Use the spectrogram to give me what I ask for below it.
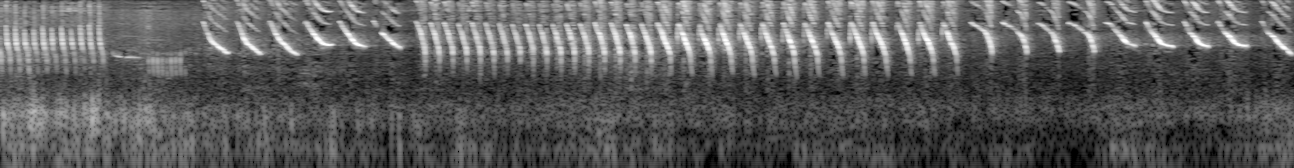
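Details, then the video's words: Training song with a tight roll and neat bursts: a buzzy rattle and short flat whistles open into rapid chains of sharp descending whistles and a long quick trill, steady and unbroken for several seconds. "BURUNG NGEROL RAPAT TEMBAKAN RAPI"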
